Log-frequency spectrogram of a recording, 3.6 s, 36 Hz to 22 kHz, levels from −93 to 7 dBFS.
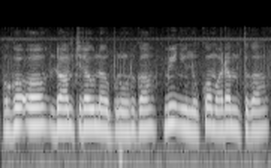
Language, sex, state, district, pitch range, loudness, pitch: Wancho, male, Arunachal Pradesh, Longding, 160-175 Hz, -14 LUFS, 170 Hz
